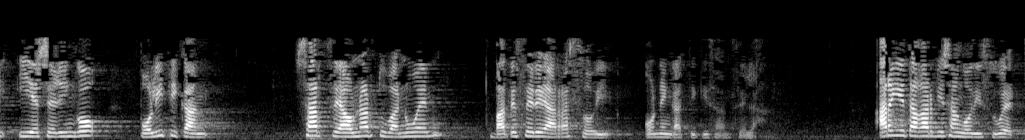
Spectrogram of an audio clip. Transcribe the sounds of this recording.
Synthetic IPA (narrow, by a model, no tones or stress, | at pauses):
ie̞se̞ɣ̞iŋɡo̞ | po̞lit̪ikan | saɾt͡se̞ao̞naɾt̪uβ̞anue̞m | bat̪e̞se̞ɾe̞araso̞j | o̞ne̞ŋɡat̪ikisa̰nse̞̰la̰ | arɣie̞t̪aɣ̞aɾβiesaŋɡo̞ð̞isue̞k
